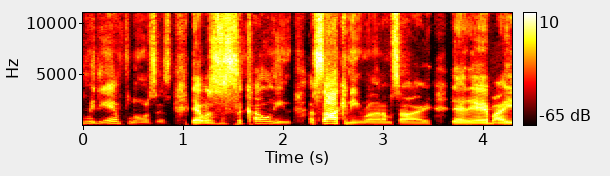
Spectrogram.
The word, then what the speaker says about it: Saucony: He said, I know you know your stuff, but like, it's not Saucony. I was like, how do you say it? He was like, Saucony.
